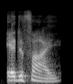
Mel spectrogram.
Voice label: "edify", Indian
